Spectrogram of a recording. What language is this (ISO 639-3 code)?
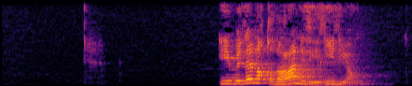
kab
